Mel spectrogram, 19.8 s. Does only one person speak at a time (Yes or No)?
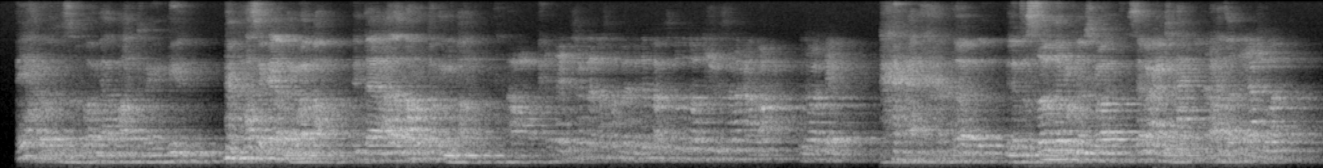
No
